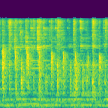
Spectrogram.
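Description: Live flamenco: acoustic guitar playing under dense, rapid percussive strikes, several a second, from hand-clapping (palmas) and dance footwork.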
